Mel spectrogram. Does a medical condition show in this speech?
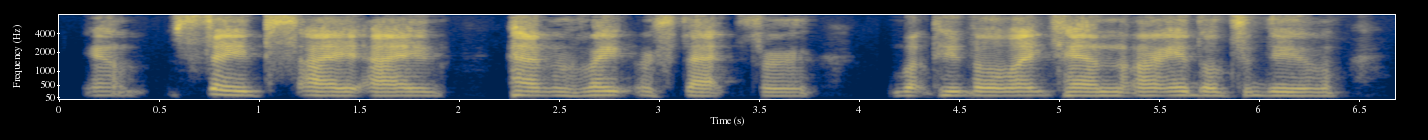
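Yes: spinal muscular atrophy; genetic, present from birth, form of muscular dystrophy, brain signals not reaching muscles, severe atrophy in almost all muscles; subtitles provided for guest's speech in video version.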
